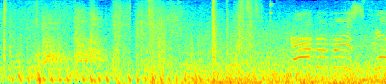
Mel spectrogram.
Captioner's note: bullets clanging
